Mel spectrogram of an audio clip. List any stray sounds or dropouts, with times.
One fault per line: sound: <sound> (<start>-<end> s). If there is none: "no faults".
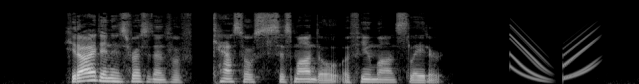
sound: chirp (5.1-6.0 s)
